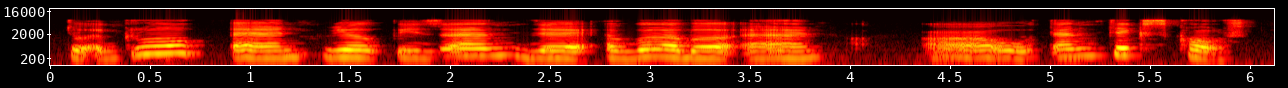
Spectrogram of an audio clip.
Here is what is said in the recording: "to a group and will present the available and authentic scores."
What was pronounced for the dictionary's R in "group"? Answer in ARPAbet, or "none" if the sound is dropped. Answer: R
